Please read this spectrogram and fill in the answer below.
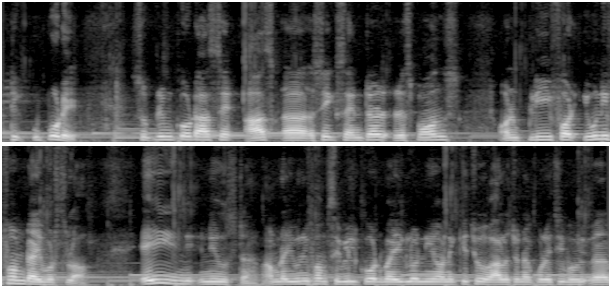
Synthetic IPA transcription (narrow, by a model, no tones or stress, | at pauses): ʈʰikupoɾesupɾimkoɾʈaseasksekseɳʈaɾːespɔns | ɔ̰nplifɔɾjunifɔɾmɖajbʱaɾslɔ̰ejniusʈa̰a̰mɾajunifɔɾmsibʱilkoɾʈbaeɡulonijeɔnekːit͡ɕʰualot͡ɕonakoɾet͡ɕʰibʱoi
